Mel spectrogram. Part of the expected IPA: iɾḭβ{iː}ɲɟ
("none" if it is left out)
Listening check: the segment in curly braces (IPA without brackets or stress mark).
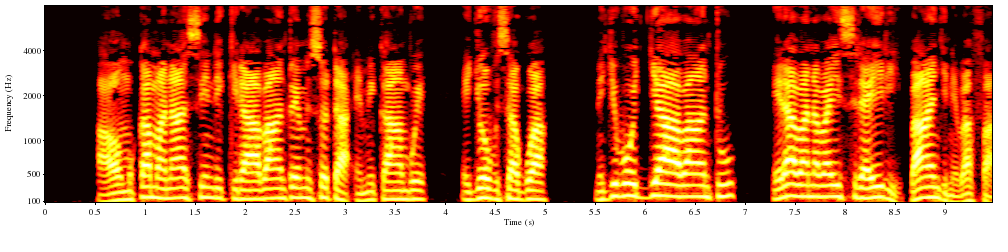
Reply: aː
